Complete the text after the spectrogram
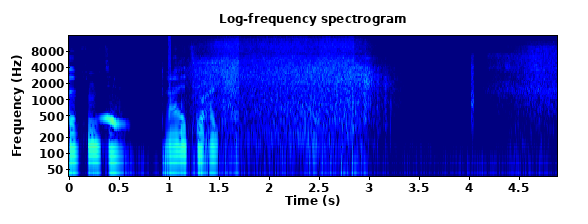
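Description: A rocket engine roars loudly at launch.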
